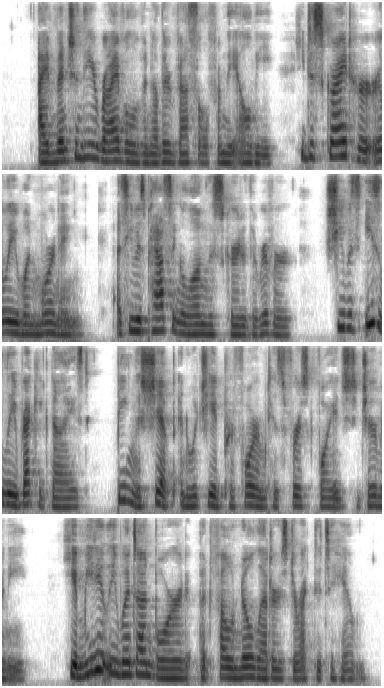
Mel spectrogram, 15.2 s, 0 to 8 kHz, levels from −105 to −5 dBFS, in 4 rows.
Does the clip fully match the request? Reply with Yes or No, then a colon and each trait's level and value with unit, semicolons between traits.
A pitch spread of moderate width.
Yes: average, 3.8 semitones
